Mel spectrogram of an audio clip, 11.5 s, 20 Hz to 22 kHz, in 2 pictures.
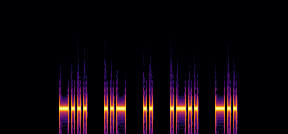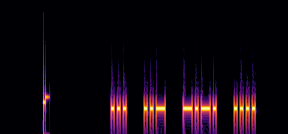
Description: Morse code, heard as a keyed tone, about 20 wpm, spaced as for 14 wpm, 700 Hz. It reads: BUILD SUCH
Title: 2x Character Spacing - Top 500 Words - 20wpm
